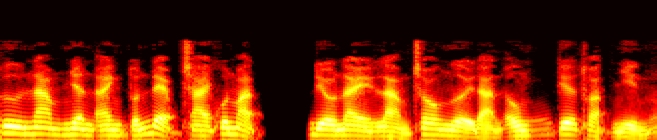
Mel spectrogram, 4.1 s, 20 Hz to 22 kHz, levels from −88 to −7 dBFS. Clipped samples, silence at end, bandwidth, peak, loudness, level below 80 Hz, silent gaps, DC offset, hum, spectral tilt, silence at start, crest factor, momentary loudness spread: under 0.1%; 0 s; 8 kHz; -2 dBFS; -20 LUFS; -48 dBFS; 1.67-1.89 s; 1%; none; -7 dB/octave; 0 s; 18 dB; 5 LU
